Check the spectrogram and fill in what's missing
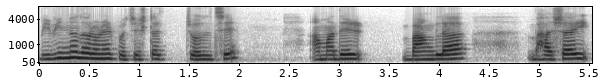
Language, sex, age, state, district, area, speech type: Bengali, female, 18-30, West Bengal, North 24 Parganas, rural, spontaneous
